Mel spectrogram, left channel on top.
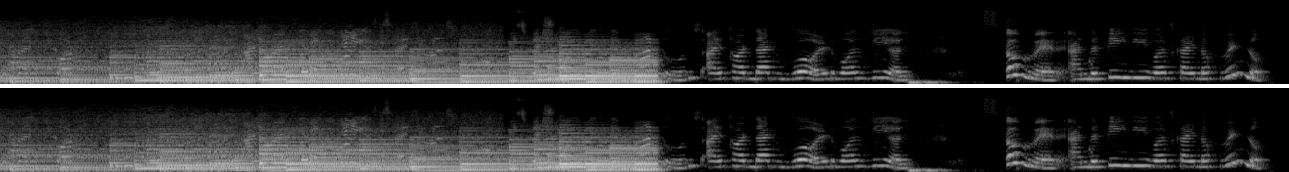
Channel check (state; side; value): identical; both; correlation 1.00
